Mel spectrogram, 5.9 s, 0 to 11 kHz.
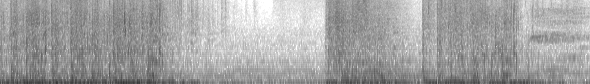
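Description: Support gunfire in Warhammer 40,000 Chaos Gate - Daemonhunters, heavy rattling volleys loud at first, fading to a quieter lull, then another strong sustained burst of shots and impacts.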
